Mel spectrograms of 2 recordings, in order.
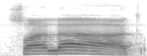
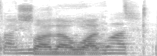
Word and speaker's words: salat: It will be pronounced as salat. Wow, on the top of wow, there is dagger alif. Not salawat.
